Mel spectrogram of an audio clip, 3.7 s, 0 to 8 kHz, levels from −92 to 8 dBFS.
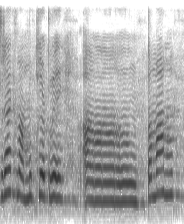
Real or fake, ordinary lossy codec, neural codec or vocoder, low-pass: fake; AAC, 48 kbps; autoencoder, 22.05 kHz, a latent of 192 numbers a frame, VITS, trained on one speaker; 7.2 kHz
